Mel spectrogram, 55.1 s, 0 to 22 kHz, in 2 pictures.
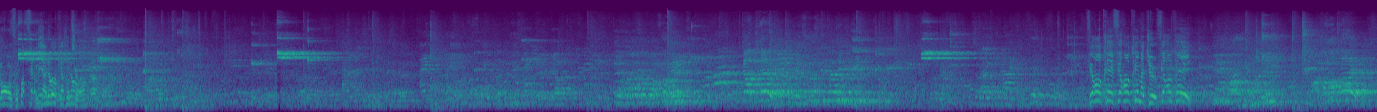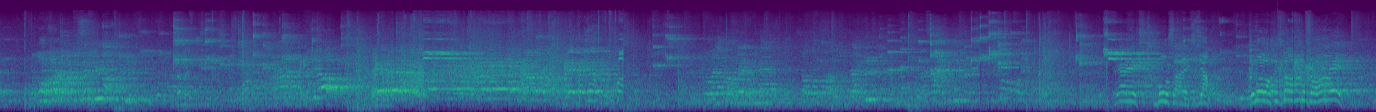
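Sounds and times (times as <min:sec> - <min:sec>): players shouting: 0:33.8 - 0:38.5.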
